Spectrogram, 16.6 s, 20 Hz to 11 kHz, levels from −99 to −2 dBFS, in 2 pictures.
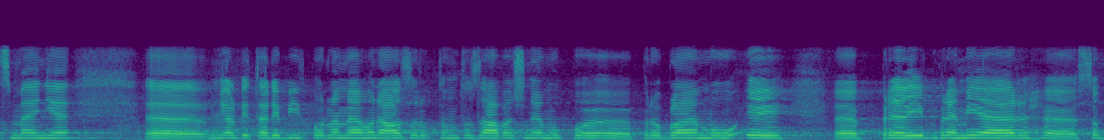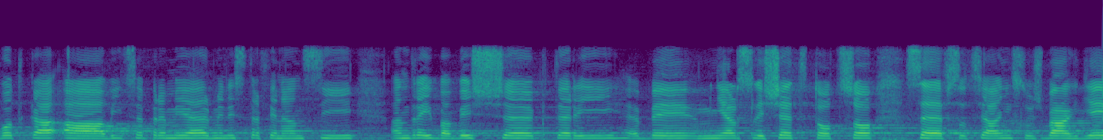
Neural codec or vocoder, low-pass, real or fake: none; 7.2 kHz; real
